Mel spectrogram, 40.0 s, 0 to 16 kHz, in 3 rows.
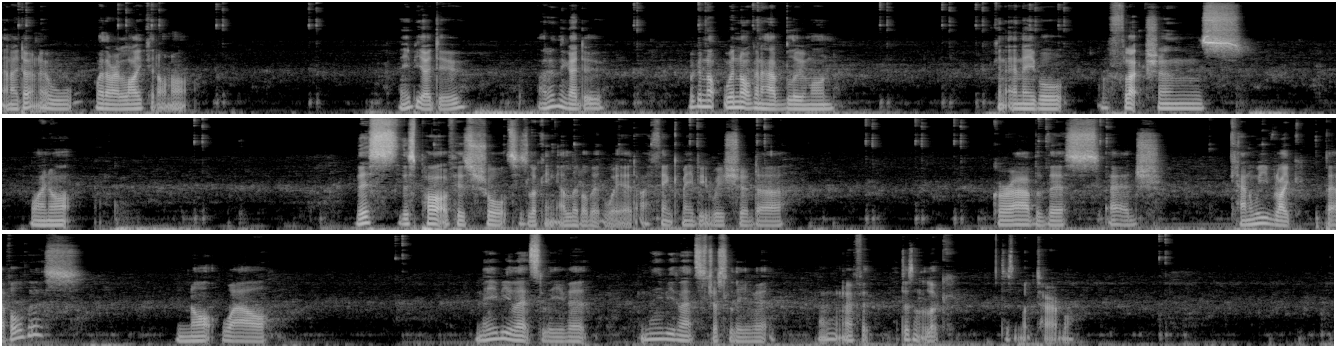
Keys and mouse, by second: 14.7 middle click, 15.3 click, 15.7 Tab, 24.7 z, 26.5 ctrl+b, 32.3 Tab, 34.0 ctrl+s, 35.3 KP_0, 36.5 z, 38.6-40.0 drag, 39.5 ctrl+s.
